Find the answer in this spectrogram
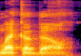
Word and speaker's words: Lecabel: the Divine cabal rud replaces the C with a K but it's still the same pronunciation lecabel so pretty consistent over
